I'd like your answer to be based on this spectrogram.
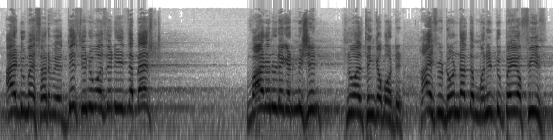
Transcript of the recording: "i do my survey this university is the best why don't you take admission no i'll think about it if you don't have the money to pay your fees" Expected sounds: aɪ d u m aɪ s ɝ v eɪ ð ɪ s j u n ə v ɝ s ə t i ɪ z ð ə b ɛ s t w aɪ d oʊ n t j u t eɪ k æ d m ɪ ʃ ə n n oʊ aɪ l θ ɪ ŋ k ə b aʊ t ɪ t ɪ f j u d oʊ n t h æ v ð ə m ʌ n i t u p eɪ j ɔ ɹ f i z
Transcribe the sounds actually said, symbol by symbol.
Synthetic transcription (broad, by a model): aɪ d u m aɪ s ɝ v eɪ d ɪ s j u n ə v ɝ s ə t i ɪ z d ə b ɛ s t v aɪ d oʊ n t j u t eɪ k æ d m ɪ ʃ ə n n oʊ aɪ l t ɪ ŋ k ə b aʊ t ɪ t ɪ f j u d oʊ n t h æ v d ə m ʌ n i t u p eɪ j ɔ ɹ f i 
